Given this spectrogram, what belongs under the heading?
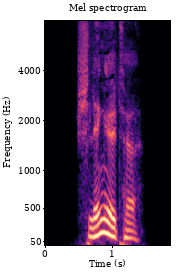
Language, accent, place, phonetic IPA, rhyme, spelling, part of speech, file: German, Germany, Berlin, [ˈʃlɛŋl̩tə], -ɛŋl̩tə, schlängelte, verb, De-schlängelte.ogg
- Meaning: inflection of schlängeln: 1. first/third-person singular preterite 2. first/third-person singular subjunctive II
